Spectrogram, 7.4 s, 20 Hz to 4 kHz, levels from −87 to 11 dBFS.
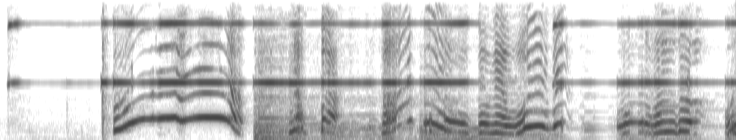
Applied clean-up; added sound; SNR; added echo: neural mask model RNNoise.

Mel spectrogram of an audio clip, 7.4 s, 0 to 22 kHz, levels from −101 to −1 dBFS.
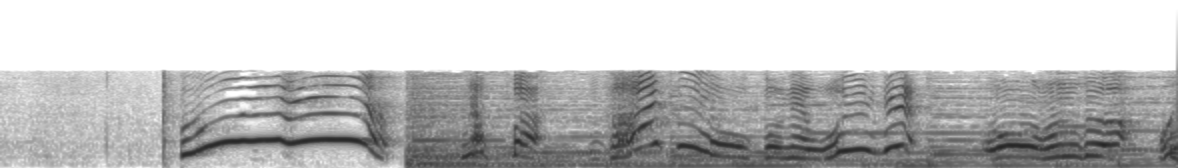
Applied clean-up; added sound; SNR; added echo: none; none; none; none.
